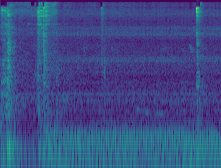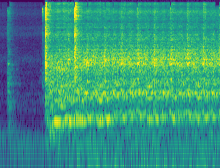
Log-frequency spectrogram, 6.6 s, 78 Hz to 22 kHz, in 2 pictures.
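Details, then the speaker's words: 1979 Mazda SA RX7 cranks at about four beats a second after faint starter clicks; it seems to have compression and chugs slightly but won't fire. Carburettor suspected, to be cleaned with brake cleaner. "yeah that's what i was thinking so starter spins obviously cranks over sounds like it does have compression it kind of chugged a little bit um but it's not starting"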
